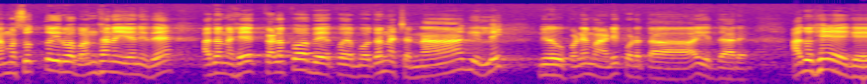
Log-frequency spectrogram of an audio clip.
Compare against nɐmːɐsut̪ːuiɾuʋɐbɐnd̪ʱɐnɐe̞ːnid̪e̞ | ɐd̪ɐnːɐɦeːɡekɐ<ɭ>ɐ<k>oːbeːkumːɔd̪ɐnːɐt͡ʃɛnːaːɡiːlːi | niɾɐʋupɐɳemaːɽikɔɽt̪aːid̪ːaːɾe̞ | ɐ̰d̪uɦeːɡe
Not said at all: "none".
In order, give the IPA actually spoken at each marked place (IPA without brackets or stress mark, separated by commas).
ɭ, k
